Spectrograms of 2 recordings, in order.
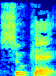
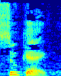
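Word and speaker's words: suke (ψυχή): It's pronounced suke.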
